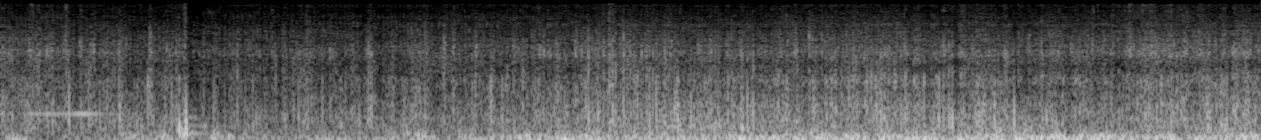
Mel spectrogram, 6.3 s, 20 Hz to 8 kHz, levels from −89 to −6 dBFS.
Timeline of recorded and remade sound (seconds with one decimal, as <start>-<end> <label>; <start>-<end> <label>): 0.0-6.3 recorded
